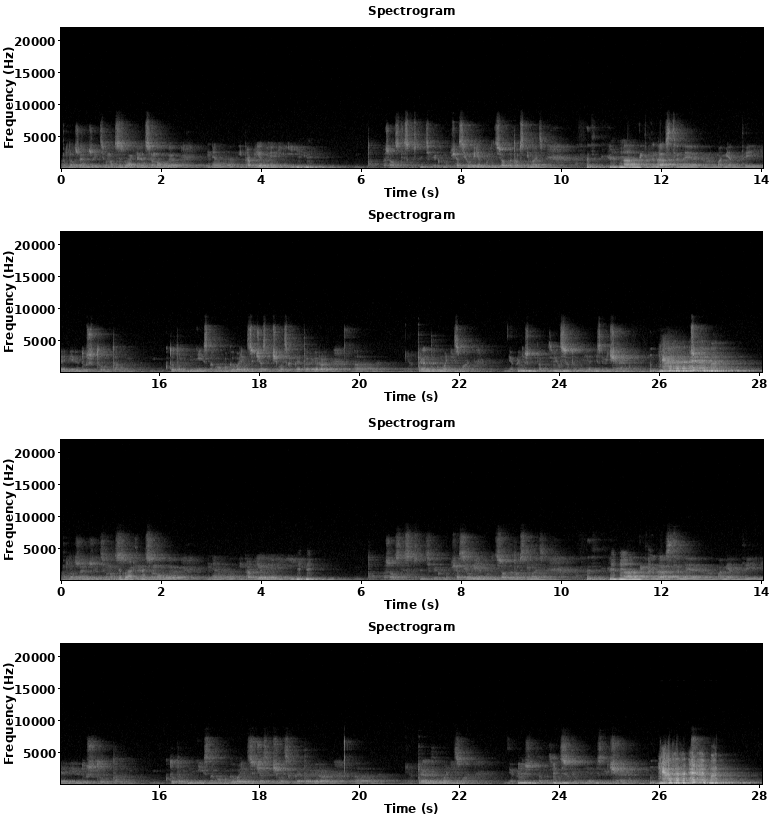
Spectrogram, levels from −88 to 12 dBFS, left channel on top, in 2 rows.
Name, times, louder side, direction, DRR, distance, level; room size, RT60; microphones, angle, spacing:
voice 1, 0.0-2.6 2.9-5.0 5.9-15.5 15.8-20.3 20.8-22.5 22.9-25.5 25.8-25.9 26.6-26.7, left 1 dB, 40° left, 1 dB, 1.2 m, -37 dB
voice 2, 1.1-1.8 4.7-5.2 11.0-11.6 16.6-16.9 23.2-23.5 23.9-24.2 26.0-27.2, right 3 dB, 50° right, 8 dB, 0.4 m, -26 dB
9.6 x 7.7 x 4.9 m, 2.5 s
head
